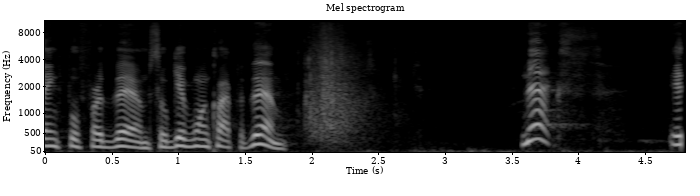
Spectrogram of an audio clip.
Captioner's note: audience claps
